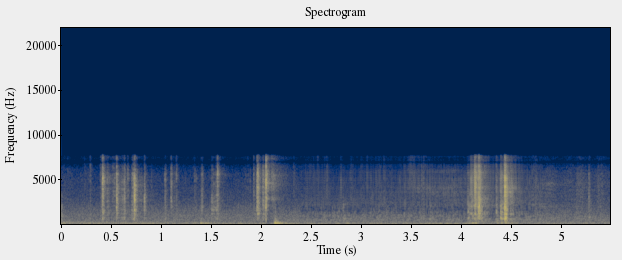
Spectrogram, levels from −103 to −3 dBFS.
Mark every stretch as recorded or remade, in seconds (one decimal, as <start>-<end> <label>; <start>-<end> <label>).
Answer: 0.0-2.4 recorded; 2.4-4.8 remade; 4.8-5.5 recorded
